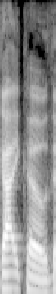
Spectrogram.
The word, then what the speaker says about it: Geico: Even though it's pronounced Geico, their mascot is now a gecko.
